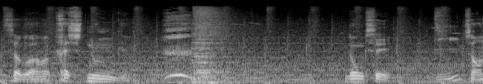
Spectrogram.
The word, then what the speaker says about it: Rechnung: Rechnung. Ouais. R-E-C-H-N-U-N-G. Rechnung. Ouais. Die Rechnung, bitte. Die Rechnung, bitte.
